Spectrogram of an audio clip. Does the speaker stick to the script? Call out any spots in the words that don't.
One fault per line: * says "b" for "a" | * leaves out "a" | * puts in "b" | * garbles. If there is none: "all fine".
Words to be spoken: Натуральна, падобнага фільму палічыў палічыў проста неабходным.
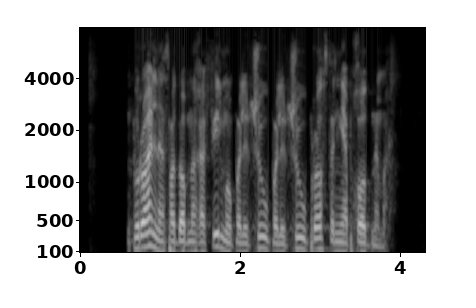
all fine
